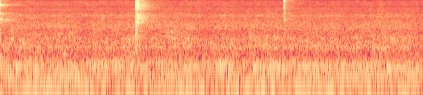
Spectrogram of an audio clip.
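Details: Easy washing machine running after repair for water leaking and noise: worn bearings, with coins, sand and a wire removed from inside, then cleaned. A low, even hum with no knocking or grinding, only a couple of faint clicks. Normal operation.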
